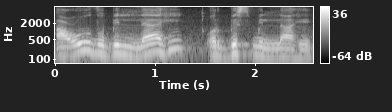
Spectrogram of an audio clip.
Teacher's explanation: اللہ کی جو حرف لام ہے اس کو پر نہیں پڑھیں گے، باریک پڑھیں گے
